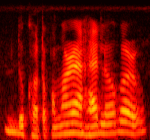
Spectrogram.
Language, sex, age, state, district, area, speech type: Assamese, female, 45-60, Assam, Golaghat, urban, spontaneous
